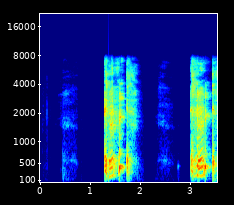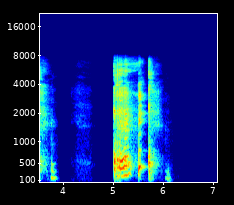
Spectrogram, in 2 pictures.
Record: {"three_cough_length": "7.1 s", "three_cough_amplitude": 32767, "three_cough_signal_mean_std_ratio": 0.34, "survey_phase": "beta (2021-08-13 to 2022-03-07)", "age": "45-64", "gender": "Female", "wearing_mask": "No", "symptom_cough_any": true, "symptom_runny_or_blocked_nose": true, "symptom_fatigue": true, "smoker_status": "Current smoker (11 or more cigarettes per day)", "recruitment_source": "Test and Trace", "submission_delay": "2 days", "covid_test_result": "Positive", "covid_test_method": "RT-qPCR", "covid_ct_value": 19.6, "covid_ct_gene": "ORF1ab gene", "covid_ct_mean": 20.0, "covid_viral_load": "270000 copies/ml", "covid_viral_load_category": "Low viral load (10K-1M copies/ml)"}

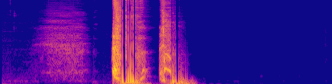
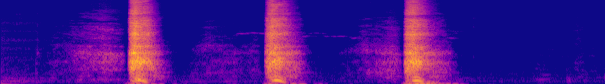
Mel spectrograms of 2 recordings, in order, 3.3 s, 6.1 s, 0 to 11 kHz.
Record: {"cough_length": "3.3 s", "cough_amplitude": 32768, "cough_signal_mean_std_ratio": 0.27, "exhalation_length": "6.1 s", "exhalation_amplitude": 32766, "exhalation_signal_mean_std_ratio": 0.25, "survey_phase": "beta (2021-08-13 to 2022-03-07)", "age": "45-64", "gender": "Male", "wearing_mask": "No", "symptom_none": true, "smoker_status": "Ex-smoker", "respiratory_condition_asthma": false, "respiratory_condition_other": false, "recruitment_source": "REACT", "submission_delay": "7 days", "covid_test_result": "Negative", "covid_test_method": "RT-qPCR"}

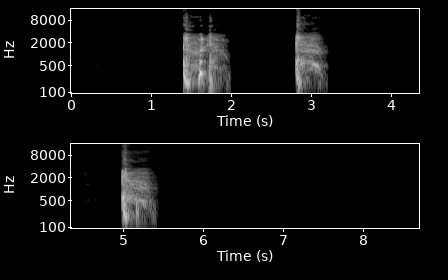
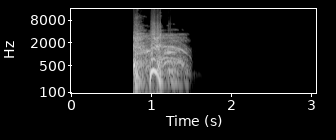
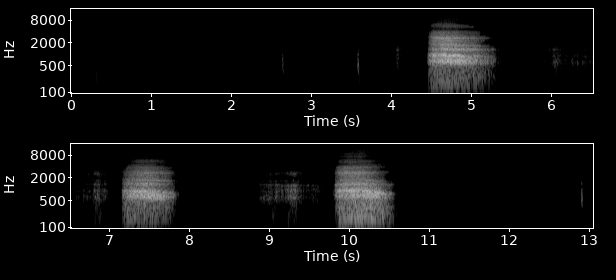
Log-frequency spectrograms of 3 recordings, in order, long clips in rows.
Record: {"three_cough_length": "8.7 s", "three_cough_amplitude": 32768, "three_cough_signal_mean_std_ratio": 0.24, "cough_length": "3.1 s", "cough_amplitude": 32768, "cough_signal_mean_std_ratio": 0.37, "exhalation_length": "13.1 s", "exhalation_amplitude": 15901, "exhalation_signal_mean_std_ratio": 0.3, "survey_phase": "beta (2021-08-13 to 2022-03-07)", "age": "65+", "gender": "Male", "wearing_mask": "No", "symptom_none": true, "smoker_status": "Never smoked", "respiratory_condition_asthma": false, "respiratory_condition_other": false, "recruitment_source": "REACT", "submission_delay": "2 days", "covid_test_result": "Negative", "covid_test_method": "RT-qPCR", "influenza_a_test_result": "Unknown/Void", "influenza_b_test_result": "Unknown/Void"}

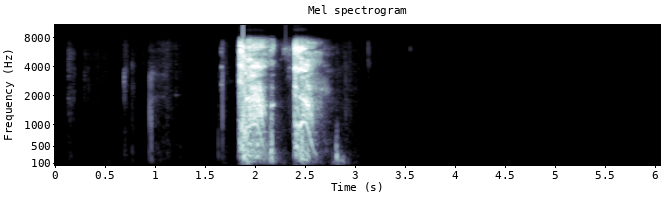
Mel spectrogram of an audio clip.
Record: {"cough_length": "6.1 s", "cough_amplitude": 32754, "cough_signal_mean_std_ratio": 0.23, "survey_phase": "beta (2021-08-13 to 2022-03-07)", "age": "45-64", "gender": "Female", "wearing_mask": "No", "symptom_cough_any": true, "symptom_new_continuous_cough": true, "symptom_runny_or_blocked_nose": true, "symptom_shortness_of_breath": true, "symptom_sore_throat": true, "symptom_abdominal_pain": true, "symptom_fatigue": true, "symptom_fever_high_temperature": true, "symptom_headache": true, "symptom_change_to_sense_of_smell_or_taste": true, "symptom_loss_of_taste": true, "symptom_other": true, "symptom_onset": "3 days", "smoker_status": "Never smoked", "respiratory_condition_asthma": false, "respiratory_condition_other": true, "recruitment_source": "Test and Trace", "submission_delay": "2 days", "covid_test_result": "Positive", "covid_test_method": "RT-qPCR", "covid_ct_value": 17.4, "covid_ct_gene": "ORF1ab gene", "covid_ct_mean": 17.9, "covid_viral_load": "1400000 copies/ml", "covid_viral_load_category": "High viral load (>1M copies/ml)"}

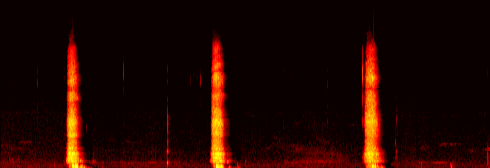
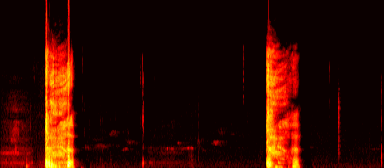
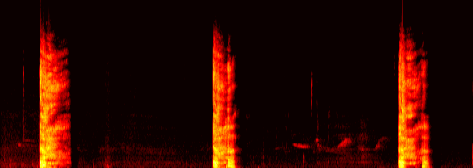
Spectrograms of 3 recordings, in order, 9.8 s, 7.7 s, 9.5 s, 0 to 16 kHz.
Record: {"exhalation_length": "9.8 s", "exhalation_amplitude": 26856, "exhalation_signal_mean_std_ratio": 0.21, "cough_length": "7.7 s", "cough_amplitude": 32768, "cough_signal_mean_std_ratio": 0.21, "three_cough_length": "9.5 s", "three_cough_amplitude": 27806, "three_cough_signal_mean_std_ratio": 0.24, "survey_phase": "alpha (2021-03-01 to 2021-08-12)", "age": "18-44", "gender": "Female", "wearing_mask": "No", "symptom_cough_any": true, "symptom_fatigue": true, "smoker_status": "Never smoked", "respiratory_condition_asthma": false, "respiratory_condition_other": false, "recruitment_source": "Test and Trace", "submission_delay": "2 days", "covid_test_result": "Positive", "covid_test_method": "RT-qPCR", "covid_ct_value": 20.9, "covid_ct_gene": "ORF1ab gene", "covid_ct_mean": 21.4, "covid_viral_load": "99000 copies/ml", "covid_viral_load_category": "Low viral load (10K-1M copies/ml)"}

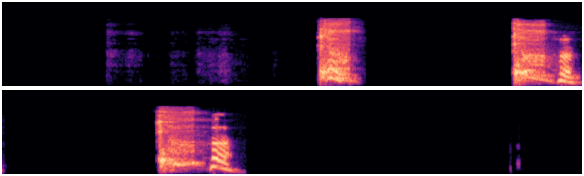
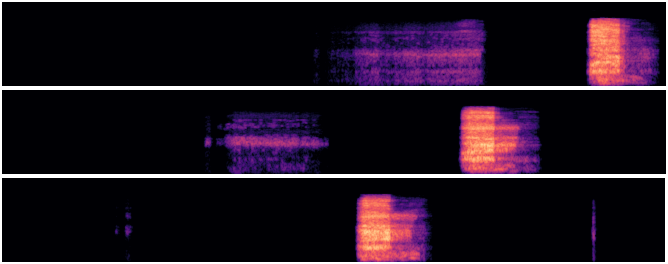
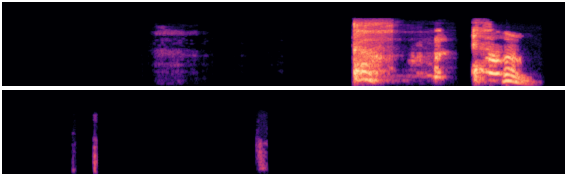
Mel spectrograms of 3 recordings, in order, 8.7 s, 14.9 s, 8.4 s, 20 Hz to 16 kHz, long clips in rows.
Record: {"three_cough_length": "8.7 s", "three_cough_amplitude": 29607, "three_cough_signal_mean_std_ratio": 0.27, "exhalation_length": "14.9 s", "exhalation_amplitude": 29846, "exhalation_signal_mean_std_ratio": 0.19, "cough_length": "8.4 s", "cough_amplitude": 32274, "cough_signal_mean_std_ratio": 0.22, "survey_phase": "alpha (2021-03-01 to 2021-08-12)", "age": "45-64", "gender": "Female", "wearing_mask": "No", "symptom_cough_any": true, "symptom_headache": true, "symptom_onset": "9 days", "smoker_status": "Current smoker (11 or more cigarettes per day)", "respiratory_condition_asthma": false, "respiratory_condition_other": false, "recruitment_source": "REACT", "submission_delay": "2 days", "covid_test_result": "Negative", "covid_test_method": "RT-qPCR"}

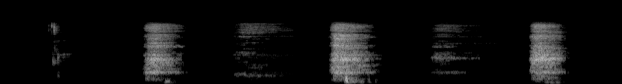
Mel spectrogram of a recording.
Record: {"exhalation_length": "6.2 s", "exhalation_amplitude": 18050, "exhalation_signal_mean_std_ratio": 0.33, "survey_phase": "beta (2021-08-13 to 2022-03-07)", "age": "65+", "gender": "Male", "wearing_mask": "No", "symptom_cough_any": true, "symptom_runny_or_blocked_nose": true, "smoker_status": "Never smoked", "respiratory_condition_asthma": false, "respiratory_condition_other": false, "recruitment_source": "Test and Trace", "submission_delay": "2 days", "covid_test_result": "Positive", "covid_test_method": "LFT"}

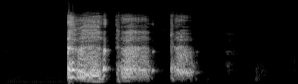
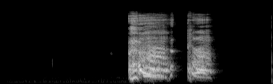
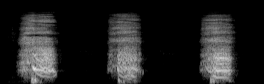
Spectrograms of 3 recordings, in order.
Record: {"three_cough_length": "3.0 s", "three_cough_amplitude": 32767, "three_cough_signal_mean_std_ratio": 0.43, "cough_length": "2.7 s", "cough_amplitude": 30684, "cough_signal_mean_std_ratio": 0.39, "exhalation_length": "2.6 s", "exhalation_amplitude": 30041, "exhalation_signal_mean_std_ratio": 0.45, "survey_phase": "beta (2021-08-13 to 2022-03-07)", "age": "45-64", "gender": "Female", "wearing_mask": "No", "symptom_cough_any": true, "symptom_runny_or_blocked_nose": true, "symptom_fatigue": true, "symptom_onset": "8 days", "smoker_status": "Ex-smoker", "respiratory_condition_asthma": false, "respiratory_condition_other": false, "recruitment_source": "Test and Trace", "submission_delay": "2 days", "covid_test_result": "Positive", "covid_test_method": "ePCR"}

